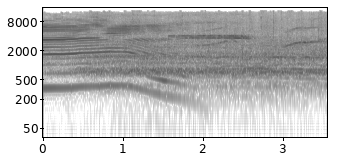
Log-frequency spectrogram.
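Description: A crowd applauds and cheers loudly, with steady clapping and high whoops and shouts rising above it, one voice sliding downward in pitch early on.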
